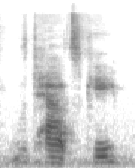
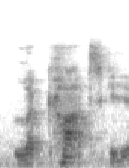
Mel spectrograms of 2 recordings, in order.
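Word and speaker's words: Lacatski: Bigelow, and then James Latatsky wrote. Did they both, was it Latatsky? Lakatsky, L-A-C-A-T. I'm so good with pronouncing names.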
